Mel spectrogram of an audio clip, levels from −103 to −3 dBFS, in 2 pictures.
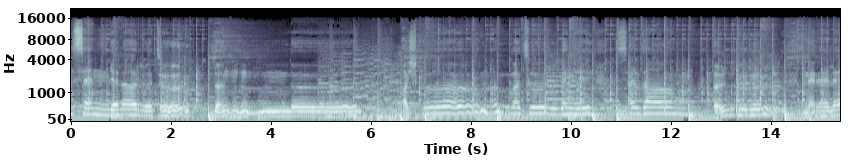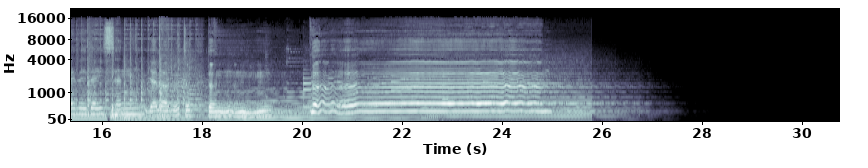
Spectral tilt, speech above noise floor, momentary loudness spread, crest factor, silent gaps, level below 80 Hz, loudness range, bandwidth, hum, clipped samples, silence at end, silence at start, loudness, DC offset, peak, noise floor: -6 dB/octave; over 73 dB; 7 LU; 16 dB; none; -32 dBFS; 4 LU; 16.5 kHz; none; under 0.1%; 4.7 s; 0 s; -18 LUFS; under 0.1%; -2 dBFS; under -90 dBFS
